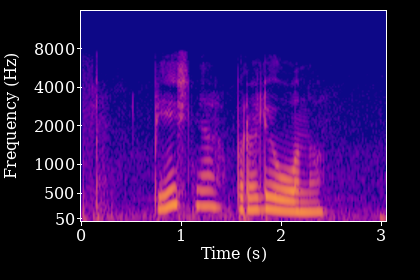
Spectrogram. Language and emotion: Russian, neutral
